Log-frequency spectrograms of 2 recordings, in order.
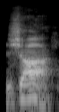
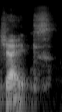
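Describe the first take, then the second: First: The surname is said with a French pronunciation. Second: The surname is said like the English word 'jakes'. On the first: "that's how you'd say it in France" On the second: "he just says Brian Jakes"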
